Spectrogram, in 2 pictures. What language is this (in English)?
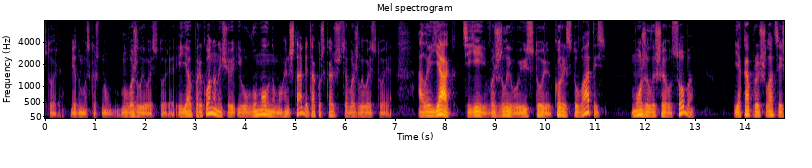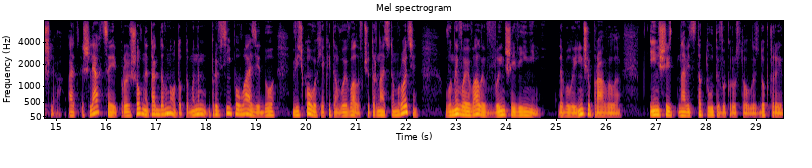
Ukrainian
